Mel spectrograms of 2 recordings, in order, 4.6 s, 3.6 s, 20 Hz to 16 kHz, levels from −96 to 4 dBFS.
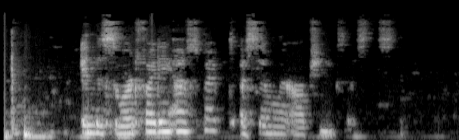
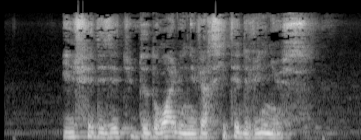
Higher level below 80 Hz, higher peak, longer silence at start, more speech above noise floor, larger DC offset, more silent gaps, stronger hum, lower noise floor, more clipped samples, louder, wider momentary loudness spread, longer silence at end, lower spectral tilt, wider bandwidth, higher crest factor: about the same, -50 dBFS vs -48 dBFS; about the same, -2 dBFS vs 0 dBFS; second, 0.05 s vs 0.65 s; first, 48 dB vs 43 dB; neither; neither; neither; first, -65 dBFS vs -59 dBFS; neither; about the same, -17 LUFS vs -15 LUFS; first, 18 LU vs 9 LU; first, 0.7 s vs 0.45 s; first, -6 dB/octave vs -3.5 dB/octave; second, 9.4 kHz vs 11.5 kHz; about the same, 16 dB vs 18 dB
